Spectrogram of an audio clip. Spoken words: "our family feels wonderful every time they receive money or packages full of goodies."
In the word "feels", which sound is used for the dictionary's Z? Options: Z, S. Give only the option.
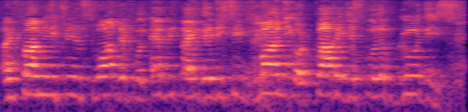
S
